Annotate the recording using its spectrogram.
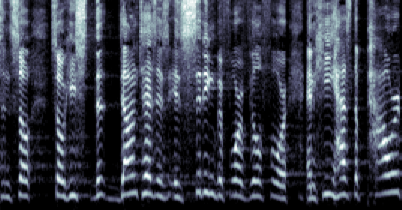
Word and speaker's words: Villefort: his name is spelt like it's Villefort, but I think the French pronunciation is Villefort. Anybody? Yep.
